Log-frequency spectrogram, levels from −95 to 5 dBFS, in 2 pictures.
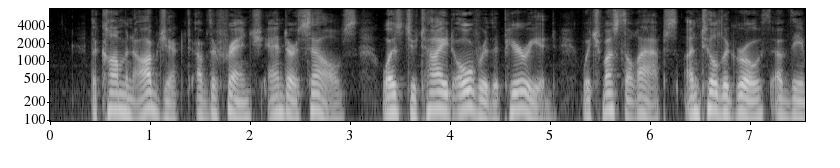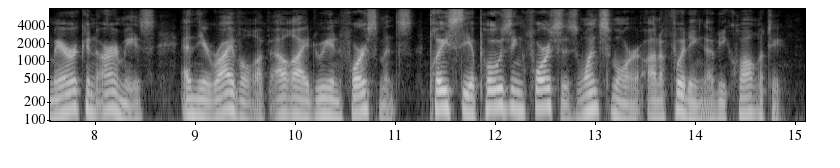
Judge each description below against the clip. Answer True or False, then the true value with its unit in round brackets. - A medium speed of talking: True (165 wpm)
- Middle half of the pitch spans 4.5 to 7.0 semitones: True (5.6 semitones)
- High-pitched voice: False (120 Hz)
